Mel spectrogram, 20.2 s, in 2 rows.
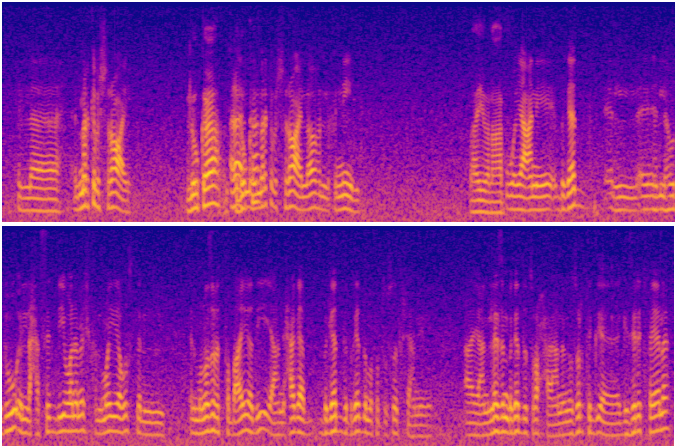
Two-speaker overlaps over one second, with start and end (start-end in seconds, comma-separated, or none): none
